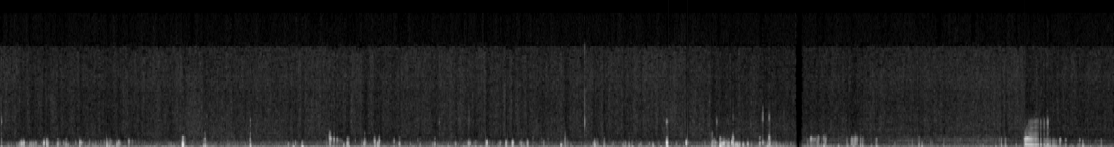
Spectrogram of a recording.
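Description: Loud, irregular gurgling and rumbling from the belly with bubbly pops, typical hunger growls (borborygmi), a normal digestive sound.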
